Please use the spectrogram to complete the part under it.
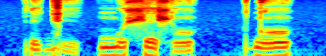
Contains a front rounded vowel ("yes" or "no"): no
